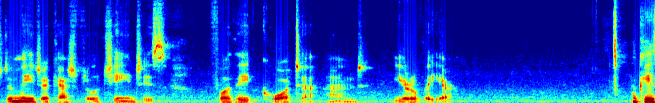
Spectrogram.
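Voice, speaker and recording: A man speaking as a company executive, presenting results to shareholders in measured, formal phrasing with halting pauses. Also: mid-range voice, vocal fry, slight background noise. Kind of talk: semi-scripted earnings call presentation.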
